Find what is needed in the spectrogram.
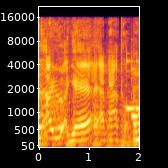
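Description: An excited woman's voice exclaiming over light background music with a steady beat, and a short bell-like chime near the end.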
